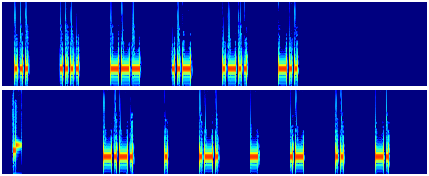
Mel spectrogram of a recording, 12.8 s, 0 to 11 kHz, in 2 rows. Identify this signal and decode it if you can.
Morse code, heard as a keyed tone, about 30 wpm, spaced as for 14 wpm, 690 Hz. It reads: SHOULD CERTAIN
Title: 4x Character Spacing - Top 500 Words - 30wpm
